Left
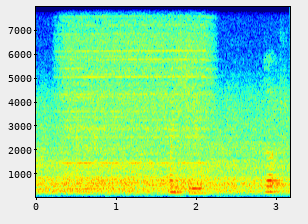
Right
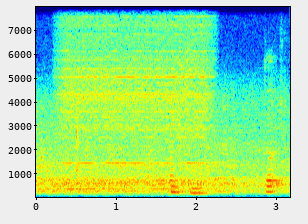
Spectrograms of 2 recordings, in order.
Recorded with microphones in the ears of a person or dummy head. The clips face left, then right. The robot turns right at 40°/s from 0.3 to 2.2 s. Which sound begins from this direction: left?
A woman speaking, at 1.7 s.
